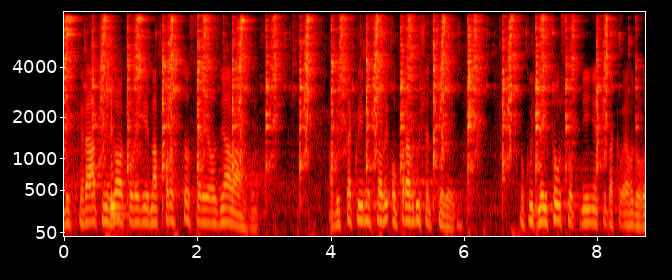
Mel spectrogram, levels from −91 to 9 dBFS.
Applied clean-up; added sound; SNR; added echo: none; Cutlery, silverware; -3 dB; none.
